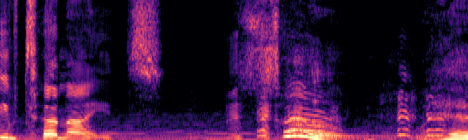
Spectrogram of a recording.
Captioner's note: Balloon and Nickel laughing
